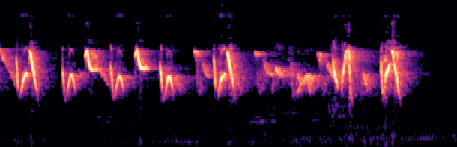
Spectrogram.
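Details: Bar-winged prinia song used to trigger singing in a caged bird: a fast, continuous chattering string of high, scratchy two-part notes, evenly paced over about three seconds.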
